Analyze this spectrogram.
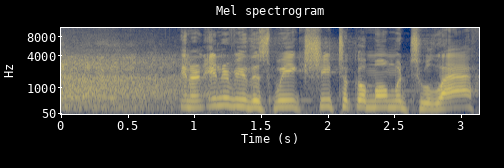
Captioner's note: laughter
